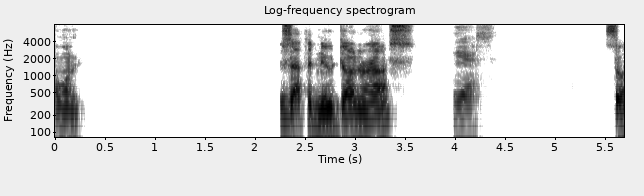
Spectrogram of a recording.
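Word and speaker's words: Donruss: Is that the new Dun Russ? Yes. So, how do you say it? Do you say Dun Russ or Dun Ross? Don Russ. Don Russ.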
